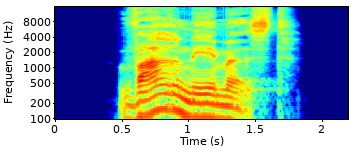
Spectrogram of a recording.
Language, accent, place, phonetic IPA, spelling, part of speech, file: German, Germany, Berlin, [ˈvaːɐ̯ˌneːməst], wahrnehmest, verb, De-wahrnehmest.ogg
- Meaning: second-person singular dependent subjunctive I of wahrnehmen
